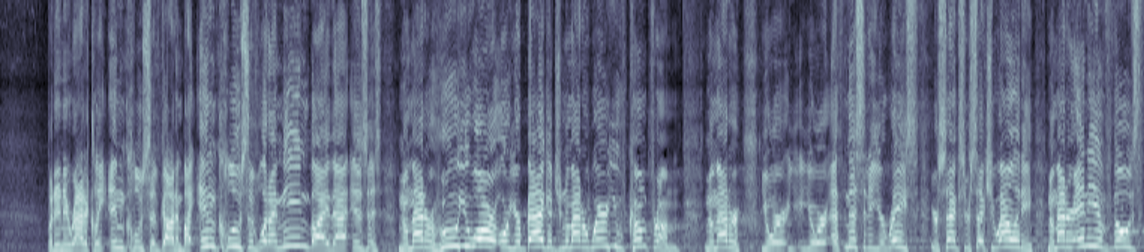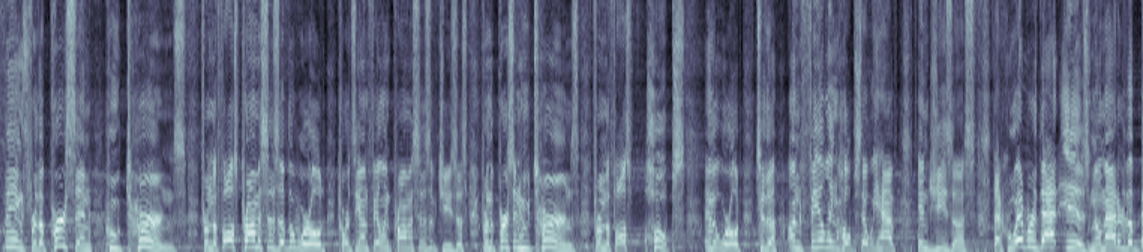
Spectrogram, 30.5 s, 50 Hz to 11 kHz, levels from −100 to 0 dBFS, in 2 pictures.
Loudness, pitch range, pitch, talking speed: -17 LUFS, 245-315 Hz, 270 Hz, 180 wpm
